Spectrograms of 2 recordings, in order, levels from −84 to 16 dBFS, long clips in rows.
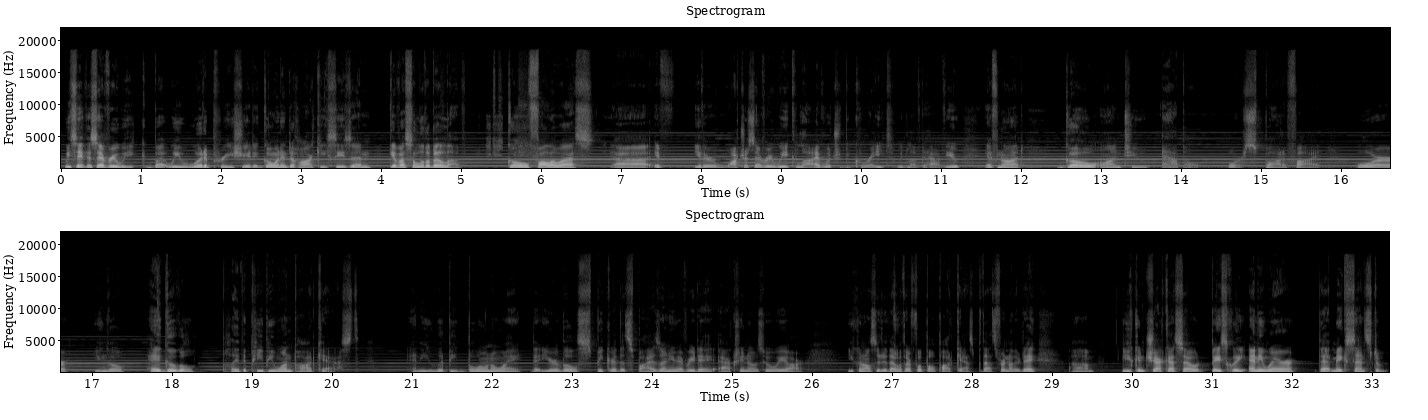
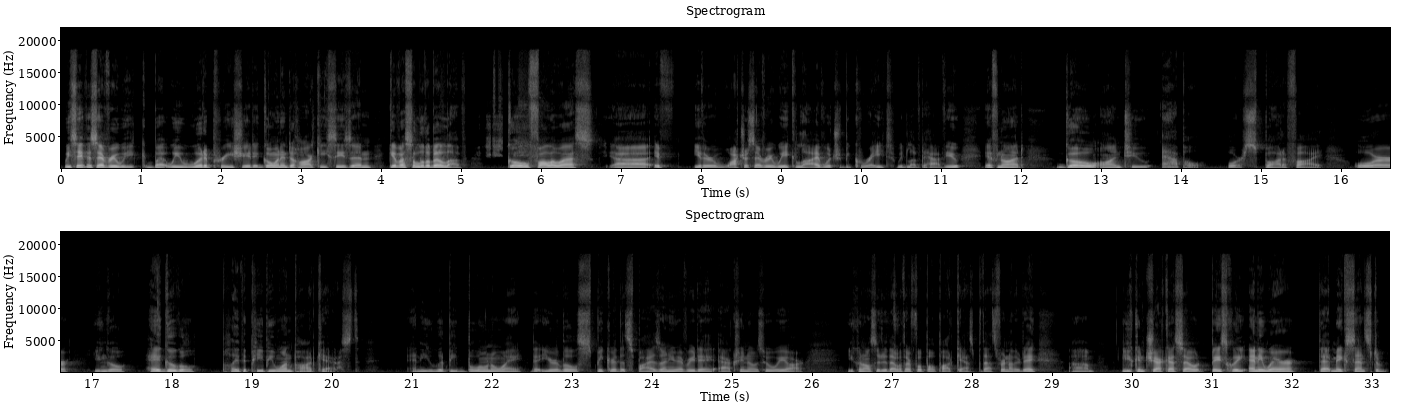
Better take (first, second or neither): second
